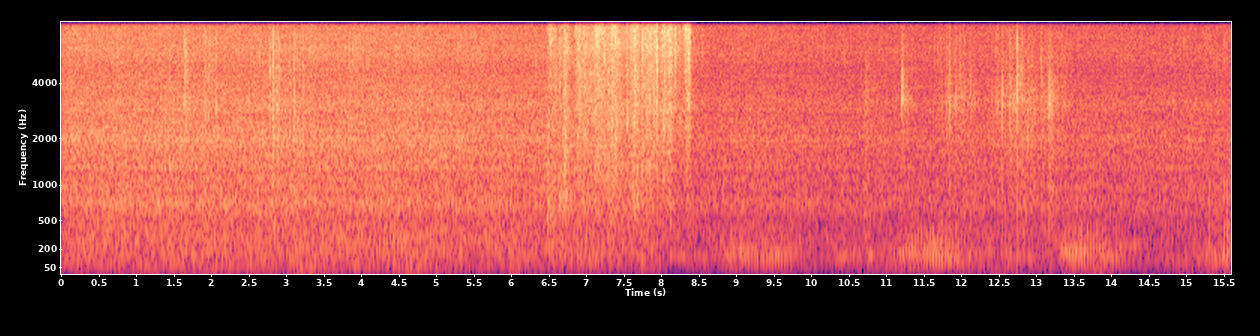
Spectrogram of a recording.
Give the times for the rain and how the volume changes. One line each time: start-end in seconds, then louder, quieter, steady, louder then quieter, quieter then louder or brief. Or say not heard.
0.0-15.5 quieter.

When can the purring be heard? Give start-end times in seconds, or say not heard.
6.7-15.5.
